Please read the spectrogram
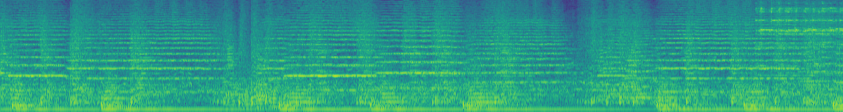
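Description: Music led by brass in slow held chords, with timpani-like drums beneath.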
